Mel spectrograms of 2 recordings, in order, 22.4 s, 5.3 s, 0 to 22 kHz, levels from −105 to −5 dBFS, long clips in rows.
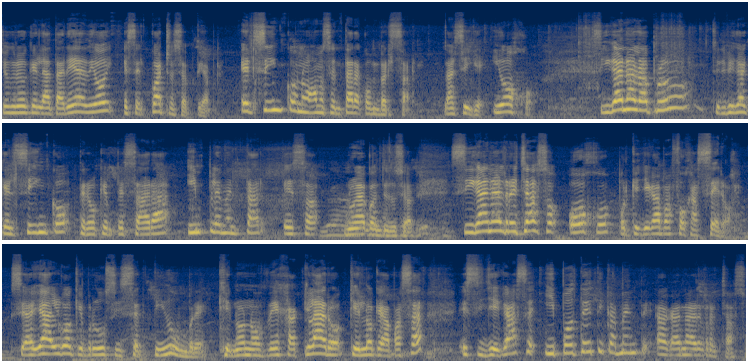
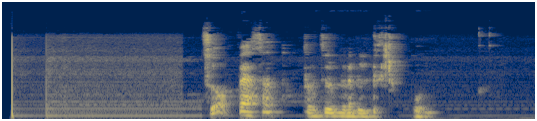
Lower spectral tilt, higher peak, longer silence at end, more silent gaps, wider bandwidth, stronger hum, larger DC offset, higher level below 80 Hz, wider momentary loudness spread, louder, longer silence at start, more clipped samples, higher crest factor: about the same, -4.5 dB/octave vs -4.5 dB/octave; second, -10 dBFS vs -4 dBFS; second, 0 s vs 1 s; neither; first, 14.5 kHz vs 9.6 kHz; neither; neither; about the same, -60 dBFS vs -60 dBFS; second, 11 LU vs 26 LU; about the same, -28 LUFS vs -26 LUFS; about the same, 0 s vs 0.1 s; neither; second, 18 dB vs 26 dB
